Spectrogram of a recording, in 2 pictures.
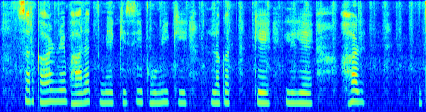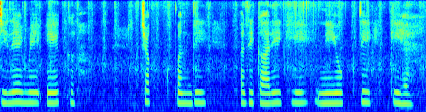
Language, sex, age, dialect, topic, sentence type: Hindi, female, 25-30, Marwari Dhudhari, agriculture, statement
